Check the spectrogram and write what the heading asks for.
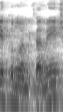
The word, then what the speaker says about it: economicamente: Até porque essa palavra aqui, economicamente, é uma palavra derivada. A sílaba tônica, que era no, era uma palavra proparoxítona, a sílaba tônica passa a ser men.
